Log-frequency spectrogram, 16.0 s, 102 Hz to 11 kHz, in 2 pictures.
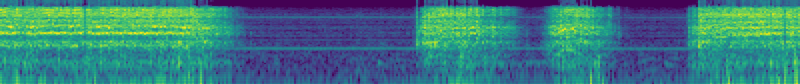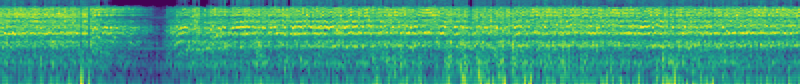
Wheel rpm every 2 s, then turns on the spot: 240, 90, 50, 70, 150, 180, 230, 230.
none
